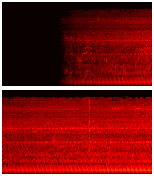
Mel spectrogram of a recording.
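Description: Thunder Tiger radio-controlled model helicopter's engine and rotor running with a steady hum, starting about a second in and growing steadily louder.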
